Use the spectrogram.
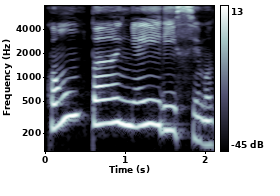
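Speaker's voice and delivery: drawn out slowly, word said whole; slow spoken word. Shown as a demonstration. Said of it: "Vou escrever aqui, separando a sílaba". (palavra dita devagar)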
